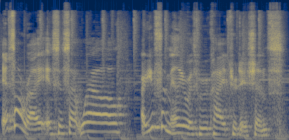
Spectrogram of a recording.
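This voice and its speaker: A woman's voice: mid-range voice, big pitch swings, normal speed, darkish tone, faint music behind, close to an everyday voice. A woman voicing an anxious young male student in a visual novel, hesitant, self-conscious and a little sulky. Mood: awkward, hesitant.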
